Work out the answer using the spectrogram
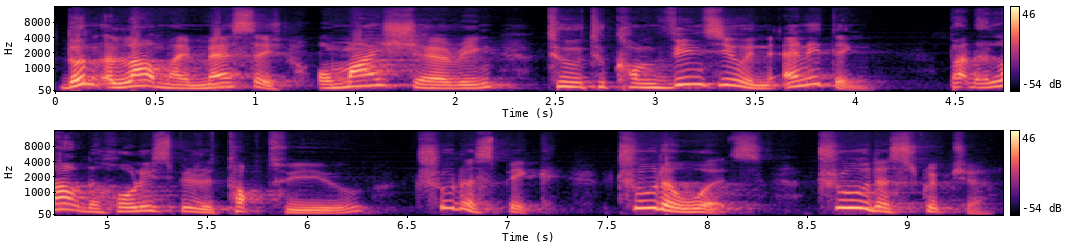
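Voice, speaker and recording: A man's voice: high-pitched, huge pitch swings, moderate pace. A man from Singapore, a pastor preaching a Good Friday sermon in a church and asking the congregation rhetorical questions. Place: church sanctuary.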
